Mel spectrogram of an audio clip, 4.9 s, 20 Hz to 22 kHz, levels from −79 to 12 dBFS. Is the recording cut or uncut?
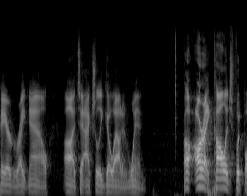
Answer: uncut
